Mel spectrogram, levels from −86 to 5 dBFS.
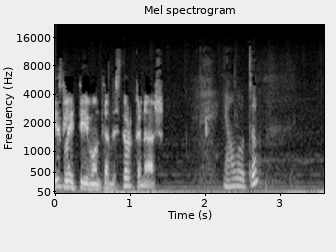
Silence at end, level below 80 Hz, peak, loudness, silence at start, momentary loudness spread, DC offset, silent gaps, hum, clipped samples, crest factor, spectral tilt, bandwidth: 0 s; -32 dBFS; 0 dBFS; -15 LUFS; 0 s; 17 LU; under 0.1%; none; none; under 0.1%; 16 dB; -5 dB/octave; 13 kHz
